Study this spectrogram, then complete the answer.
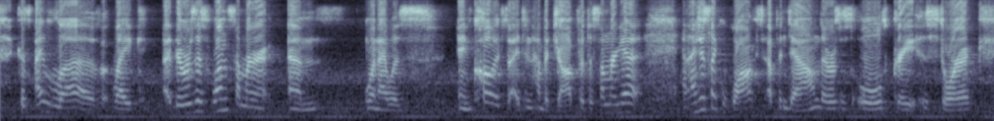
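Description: Noticeable background noise sits behind the speaker. A woman with an American accent talks at a fairly quick pace. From Utah. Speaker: mother, podcast guest. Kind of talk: casual chat.

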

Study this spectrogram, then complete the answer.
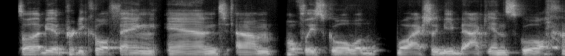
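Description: This man, with an ordinary speaking voice, talks at a moderate pace with a fairly low pitch and fairly even intonation. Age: 40s. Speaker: real estate investor and coach. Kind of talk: interview.

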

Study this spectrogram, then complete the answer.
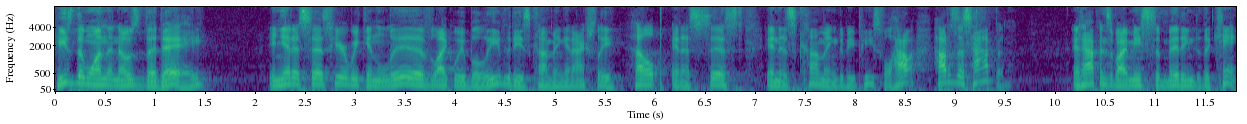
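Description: In a normal speaking voice, a man with a fairly high pitch talks at a fairly quick pace with lively intonation, on a very clean recording with a silent background. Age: 40s. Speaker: pastor. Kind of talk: sermon.

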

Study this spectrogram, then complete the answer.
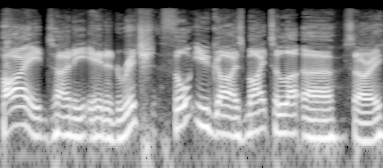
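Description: This man speaks with an Australian accent. His pitch moves with ordinary variation. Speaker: radio host. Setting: studio.

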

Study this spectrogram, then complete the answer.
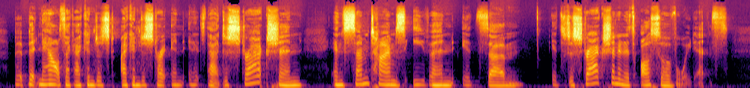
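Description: A somewhat breathy woman at fairly low pitch and moderate pace, with ordinary pitch variation, on a very clean recording with a silent background. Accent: American. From Florida. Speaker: church ministry volunteer. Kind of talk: casual chat.

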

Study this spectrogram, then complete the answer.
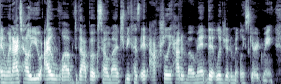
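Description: Moderately paced woman with an American accent and very deep, low pitch, on a very clean recording with a silent background. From South Carolina. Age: 30s. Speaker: podcast host. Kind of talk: casual chat.

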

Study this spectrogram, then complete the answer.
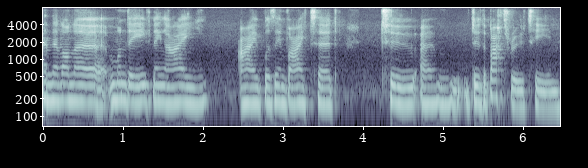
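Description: A woman speaks slowly in a low pitch with a dark, mellow tone.

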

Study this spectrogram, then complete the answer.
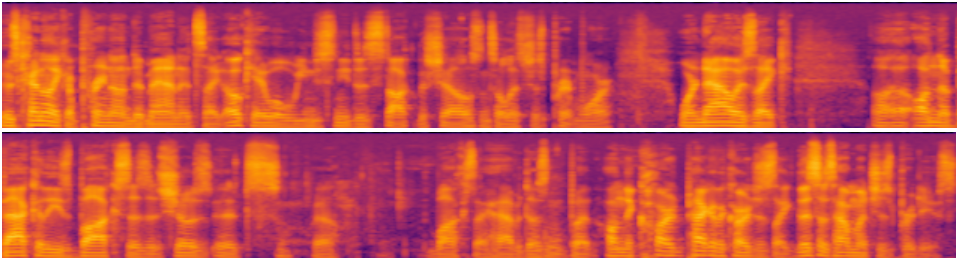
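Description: Very deep and low, a man's voice rushes along at a very fast pace with fairly even intonation. The recording is very clean, with a silent background. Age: 30s. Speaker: sports card collector and trader. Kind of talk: casual interview.

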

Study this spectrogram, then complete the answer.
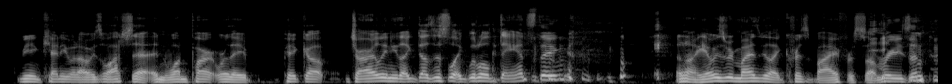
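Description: Medium in pitch and very even in loudness, a man talks at a fairly quick pace with ordinary pitch variation in an ordinary speaking voice. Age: 40s. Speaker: podcast co-host. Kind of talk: casual chat.

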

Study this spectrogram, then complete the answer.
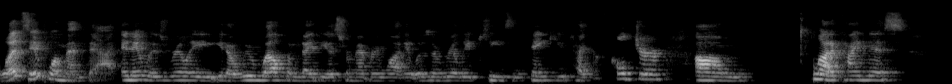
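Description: A woman with a normal speaking voice speaks at a medium pitch and moderate pace, her intonation fairly even and her loudness swinging widely. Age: 30s. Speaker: event venue owner. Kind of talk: interview.

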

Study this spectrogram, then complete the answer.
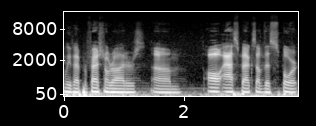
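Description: In an American accent, a man of medium pitch talks at a fairly slow pace with audible room echo. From Pennsylvania. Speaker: podcast co-host. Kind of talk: casual chat.

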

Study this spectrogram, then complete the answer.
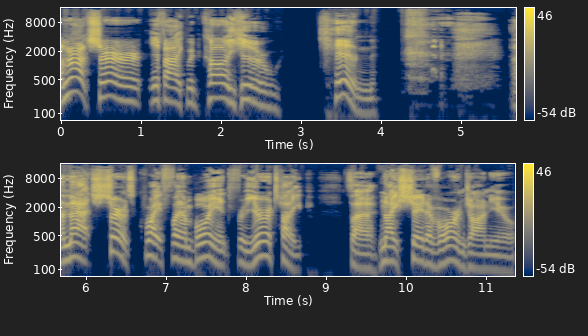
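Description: A man's put-on character voice, raspy and fairly high, with very wide pitch swings, a very slow pace and long, frequent pauses. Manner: haughty, judging.

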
